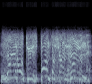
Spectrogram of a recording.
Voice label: voice message command, crew tanks hungarian; War Thunder

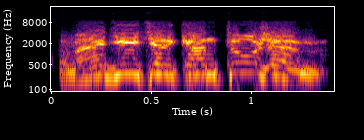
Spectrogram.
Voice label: voice message driver contused, crew tanks russian

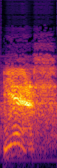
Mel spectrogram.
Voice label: voice message yes, english; War Thunder

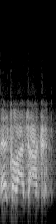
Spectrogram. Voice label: aircraft destroyed, speech hun; War Thunder

